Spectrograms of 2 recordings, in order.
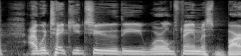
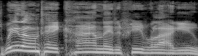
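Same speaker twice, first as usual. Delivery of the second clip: higher put-on Texas accent; 6 semitones higher, 4 dB quieter than usual. Quoting a Texan warning off strangers, mock Texas accent. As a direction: imitate an old-time Texas local. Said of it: "people from Texas talk that way".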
